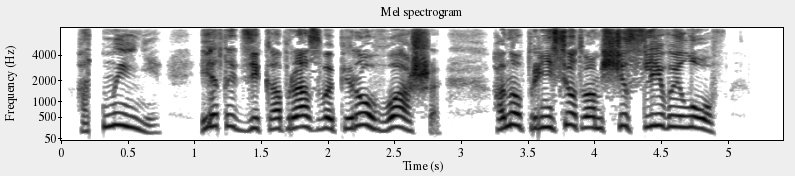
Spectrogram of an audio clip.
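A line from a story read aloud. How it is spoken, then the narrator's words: Excited, teeth chattering from cold. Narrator (Russian): Женька, постукивая от утреннего холодка зубами, сказал взволнованно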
